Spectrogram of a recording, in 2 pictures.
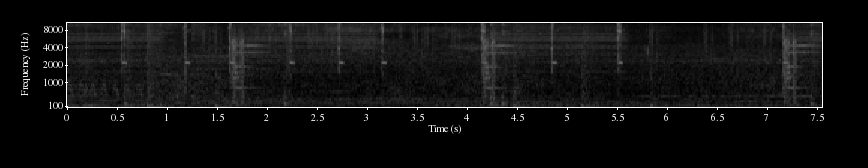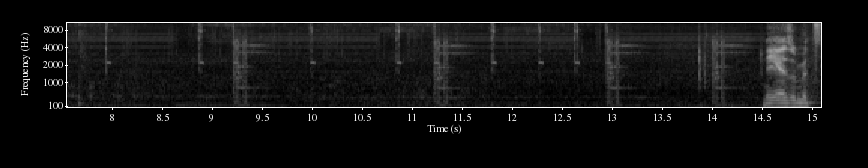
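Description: A combination dial clicks as it turns.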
